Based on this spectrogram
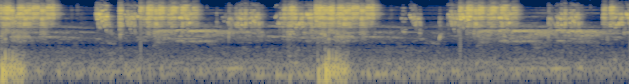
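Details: Budgerigars chattering for breeding stimulation in clearly separated bursts of rasping, twittering notes, roughly every second or two, with low thuds at the start and near five seconds.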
